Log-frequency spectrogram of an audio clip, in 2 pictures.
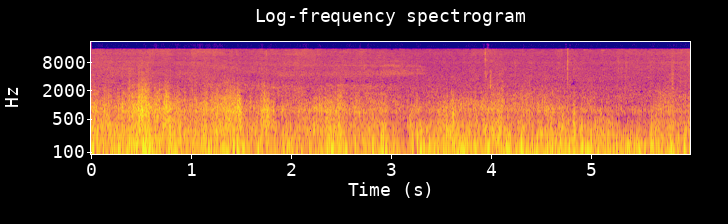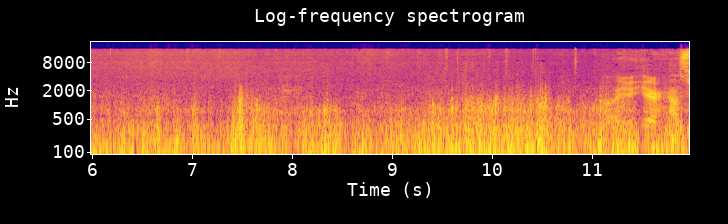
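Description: Strong wind gusting at Sheepshead Bay, Brooklyn, roaring as loud broadband buffeting across the microphone for the whole stretch, with a voice speaking intermittently under it.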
